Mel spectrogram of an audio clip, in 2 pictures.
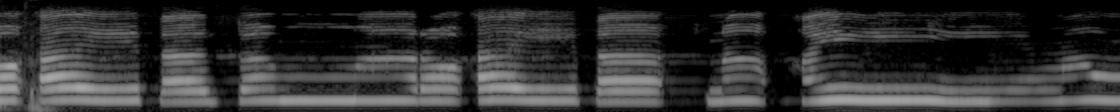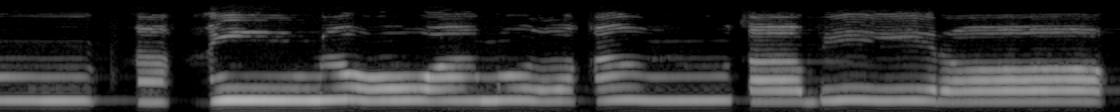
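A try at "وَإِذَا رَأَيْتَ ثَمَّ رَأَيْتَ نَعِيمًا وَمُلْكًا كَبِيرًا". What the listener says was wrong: Itu sekarang kenapa jadi hidung semua ya itu? Hurufnya hidung semua itu. Wa idza ra'aita thamma ra'aita. Nggak ada yang salah, cuma kurang enak aja kayaknya didengarnya. Jangan ke hidung semua ya.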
